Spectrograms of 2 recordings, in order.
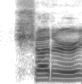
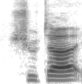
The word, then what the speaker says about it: Shutter: And we thought this would be better, but it was actually much worse because Shutter is pronounced Shuta in Kenya. They don't pronounce R's at the end of a word.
